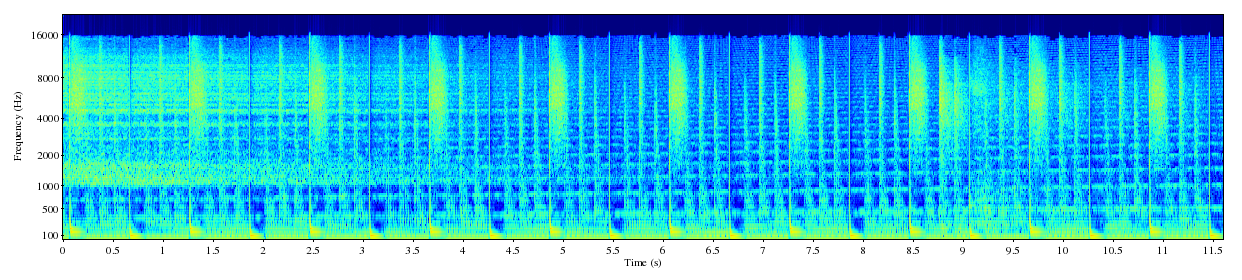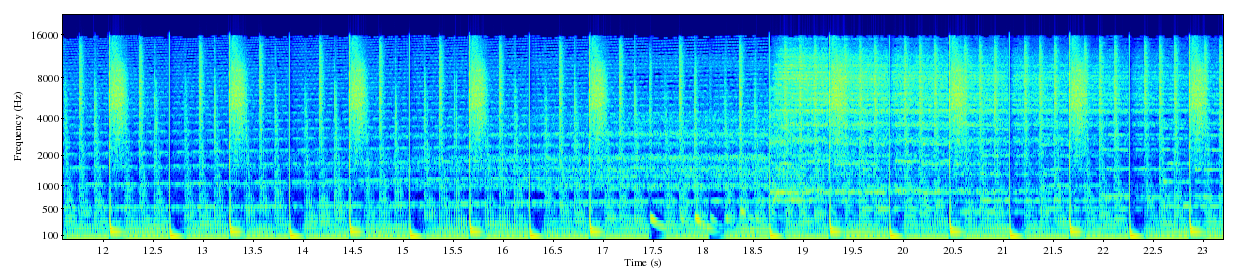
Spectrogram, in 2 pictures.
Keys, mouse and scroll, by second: 1.2 Return, 3.1 click, 4.2 click, 4.5 click, 5.0 click, 5.4-6.1 typing, 5.9 click, 6.9 click, 8.5 click, 8.9 click, 10.5 click, 11.0 click, 11.4 click, 12.3 click, 12.9-14.3 typing, 15.5 click, 16.0 click, 16.0 typing, 17.2 click, 18.5-20.9 typing, 22.5 click, 22.7 ctrl+c, 23.0 click.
